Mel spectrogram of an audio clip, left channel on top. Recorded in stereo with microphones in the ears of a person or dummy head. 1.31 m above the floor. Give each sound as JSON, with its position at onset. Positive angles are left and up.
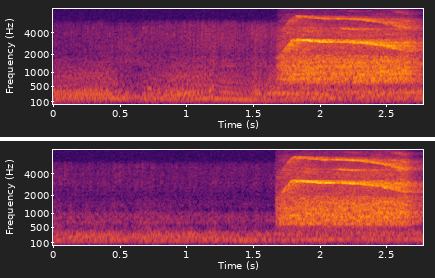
{"t": 1.7, "sound": "laughter", "side_deg": -70, "distance_m": 1.0}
